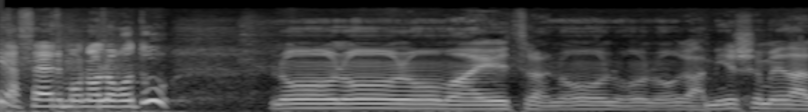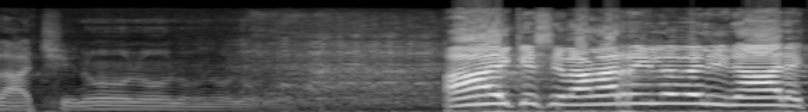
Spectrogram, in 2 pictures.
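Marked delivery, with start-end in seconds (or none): 6.2-8.1 lento y más fuerte, indignado de broma; suéltalo alto y despacio, protestando; exclamación fuerte. Acted. Espontáneo replica al cómico. (espontáneo de Jaén protesta a gritos lentos)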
